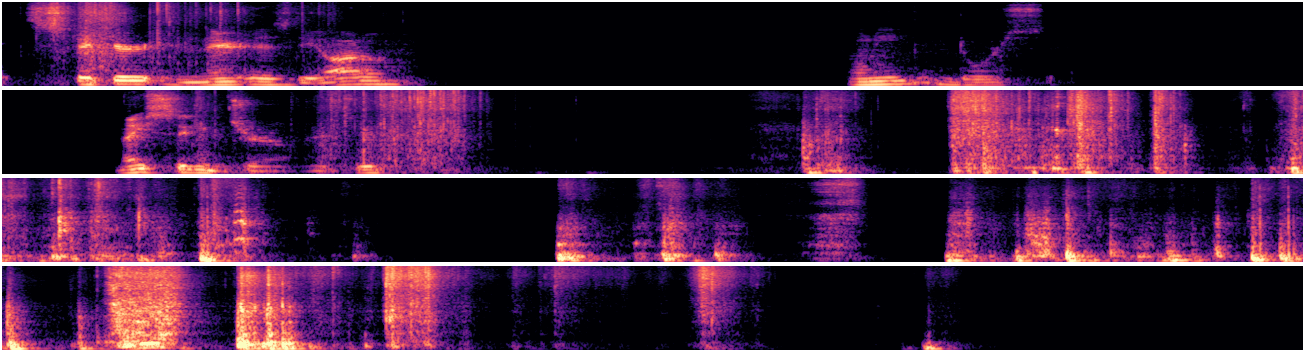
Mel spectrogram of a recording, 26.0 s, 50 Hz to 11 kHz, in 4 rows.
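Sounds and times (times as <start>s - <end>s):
plastic wrapping crinkling: 0.2s - 1.7s, 7.4s - 9.4s, 10.7s - 13.1s, 21.1s - 23.4s
cardboard box rustling: 0.4s - 1.2s, 8.1s - 9.0s, 10.6s - 14.1s.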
